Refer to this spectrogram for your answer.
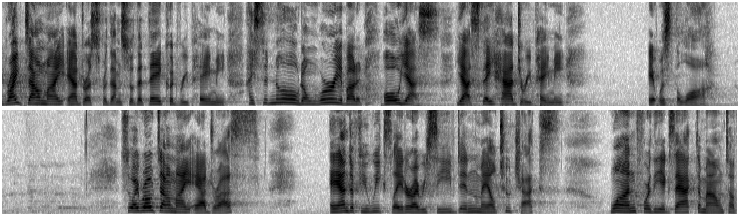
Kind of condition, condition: setting, large echoing room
